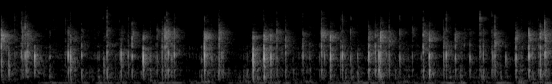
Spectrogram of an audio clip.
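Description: Fingertips rapidly press and pop the hollow bubbles of a flat, palm-sized rainbow silicone pop-it fidget toy held in both hands close to the microphone. The result is a quick, uneven run of short, dry, bright clicks and soft pops with a steady midrange tone and almost no ring.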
